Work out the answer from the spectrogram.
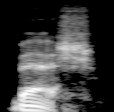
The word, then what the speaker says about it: Bech: contain uh Jack bash I've been saying his name wrong a week apparently it's Jack bash and he is really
